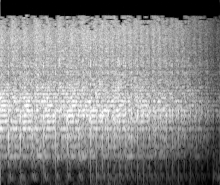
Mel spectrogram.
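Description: Rock music with distorted guitar in a fast pulsing rhythm, fading out near the end.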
